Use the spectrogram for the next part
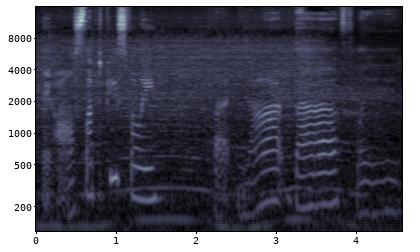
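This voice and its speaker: A woman reading a picture book aloud to children in a sing-song, dramatic way, often dropping to a hushed near-whisper. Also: takes it slowly, music in the background. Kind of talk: expressive children's story read-aloud. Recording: clear background noise, vehicle-like rumble.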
